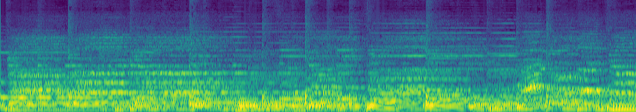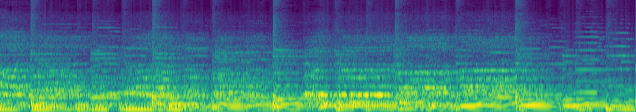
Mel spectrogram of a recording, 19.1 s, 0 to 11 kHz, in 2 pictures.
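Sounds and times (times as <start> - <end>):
male choir singing a hymn: 0.0 - 19.0.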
